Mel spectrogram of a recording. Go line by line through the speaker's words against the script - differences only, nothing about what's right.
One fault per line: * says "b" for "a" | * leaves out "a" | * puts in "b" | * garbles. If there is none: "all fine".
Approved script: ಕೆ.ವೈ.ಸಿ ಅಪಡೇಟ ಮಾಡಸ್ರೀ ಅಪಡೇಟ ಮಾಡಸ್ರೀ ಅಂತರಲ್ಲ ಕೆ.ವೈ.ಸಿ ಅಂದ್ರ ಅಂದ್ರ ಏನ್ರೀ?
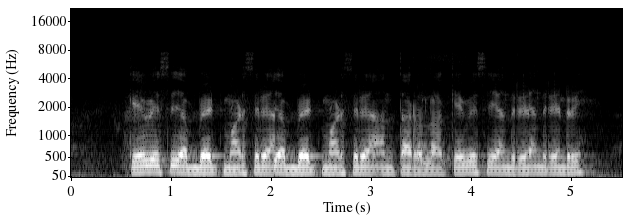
all fine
